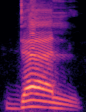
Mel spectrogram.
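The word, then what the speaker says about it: دال: Dal. So this is like the D. D as in dad, dome, done. Right? So this letter is pronounced dal. And that last sound is like an L, like D-A-A-L.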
